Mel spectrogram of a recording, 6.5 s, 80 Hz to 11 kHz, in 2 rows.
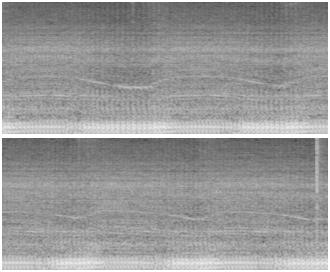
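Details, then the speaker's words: Champion 2000 W 73536i inverter generator with about 16–24 hours of use: engine hunts up and down about once a second at idle; the carburetor, including the idle jet, was cleaned and a fuel filter added. "it at start when it was running in idle it would just surge and not run right"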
